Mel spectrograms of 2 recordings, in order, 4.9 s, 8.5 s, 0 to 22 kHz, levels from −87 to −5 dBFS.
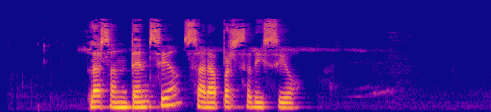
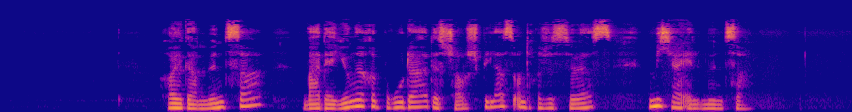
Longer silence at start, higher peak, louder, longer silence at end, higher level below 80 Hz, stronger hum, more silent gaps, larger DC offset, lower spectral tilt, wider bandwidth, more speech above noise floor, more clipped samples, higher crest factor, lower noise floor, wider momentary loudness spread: second, 0.9 s vs 1.7 s; first, -2 dBFS vs -10 dBFS; first, -20 LUFS vs -30 LUFS; first, 1.95 s vs 1.05 s; first, -70 dBFS vs -78 dBFS; neither; neither; neither; first, -5 dB/octave vs -3.5 dB/octave; about the same, 11.5 kHz vs 11.5 kHz; first, 52 dB vs 47 dB; neither; about the same, 20 dB vs 22 dB; second, -71 dBFS vs -78 dBFS; second, 7 LU vs 10 LU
